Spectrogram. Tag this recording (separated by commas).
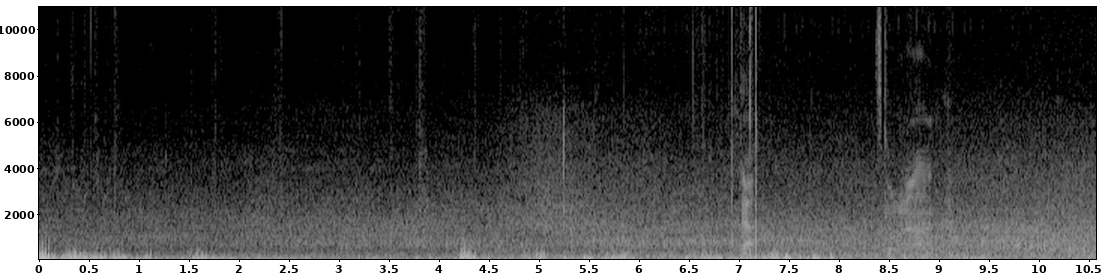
Wind, Speech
